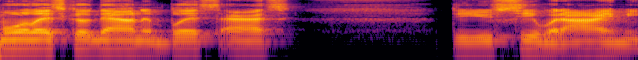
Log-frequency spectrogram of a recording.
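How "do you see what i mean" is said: put-on deep, serious voice. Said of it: "In a very deep and, um, serious voice".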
